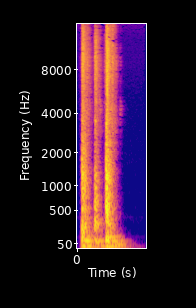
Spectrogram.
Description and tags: Three Door Knocks
bits, three, knocks, knocking, two-bits, 3, wood, door, knock, two, slam, closed, bang, hit, knuckles, wooden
